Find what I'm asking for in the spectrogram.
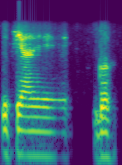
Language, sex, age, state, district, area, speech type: Sanskrit, male, 18-30, Telangana, Karimnagar, urban, conversation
